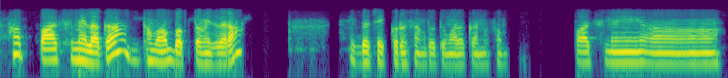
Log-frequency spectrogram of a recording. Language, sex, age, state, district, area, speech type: Marathi, male, 18-30, Maharashtra, Raigad, rural, conversation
